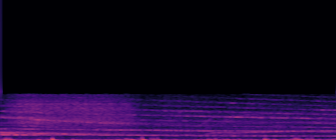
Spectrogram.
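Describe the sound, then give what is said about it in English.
Emergency vehicle sirens wail as sustained tones that drift slowly downward in pitch, over a low rumbling background. “Sorry for the sirens in the back.”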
